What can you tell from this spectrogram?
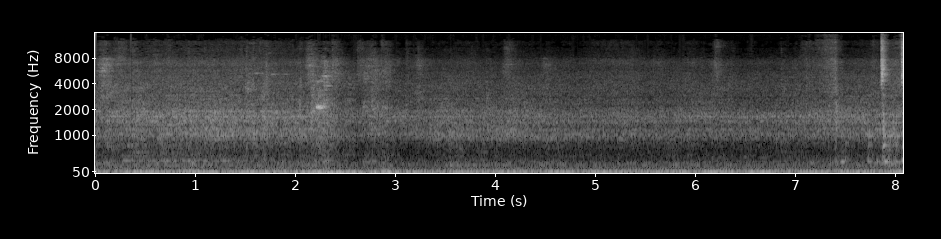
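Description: Škoda 39T tram running along the track, heard from on board: a steady low rumble of wheels and drive, with a few sharp clicks near the end.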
